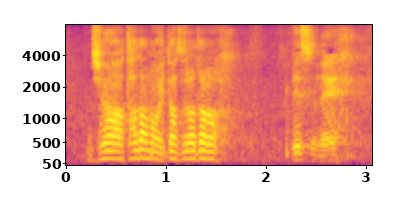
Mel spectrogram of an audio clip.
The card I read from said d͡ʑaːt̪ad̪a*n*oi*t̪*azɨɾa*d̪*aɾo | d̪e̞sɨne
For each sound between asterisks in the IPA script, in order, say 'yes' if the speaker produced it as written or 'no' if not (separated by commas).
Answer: yes, yes, yes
